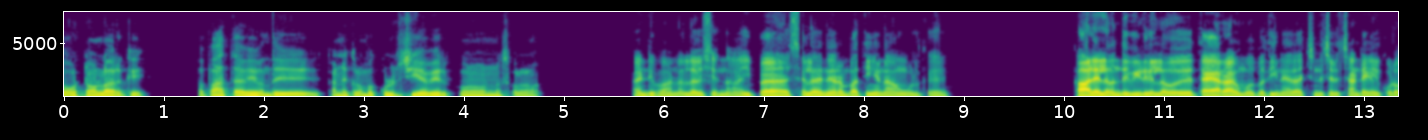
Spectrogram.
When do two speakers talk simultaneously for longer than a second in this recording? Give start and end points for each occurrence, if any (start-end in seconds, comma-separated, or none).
none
